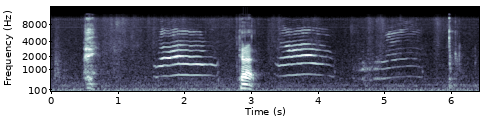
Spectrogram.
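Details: Angry domestic cat meowing to be let outside, pulling at the door indoors: three drawn-out harmonic meows, each about a second long, with a man talking to the cat in between.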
